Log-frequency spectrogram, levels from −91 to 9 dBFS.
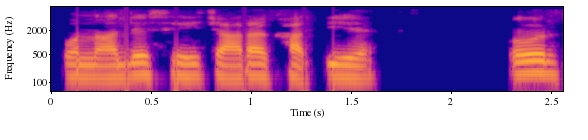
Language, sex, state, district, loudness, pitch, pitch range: Hindi, male, Bihar, Lakhisarai, -18 LUFS, 145 Hz, 135-155 Hz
